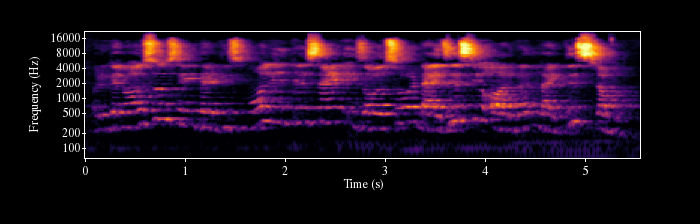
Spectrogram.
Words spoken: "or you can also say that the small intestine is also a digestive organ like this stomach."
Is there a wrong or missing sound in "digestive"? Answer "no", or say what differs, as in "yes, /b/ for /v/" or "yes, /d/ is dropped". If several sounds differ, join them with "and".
yes, /v/ is dropped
